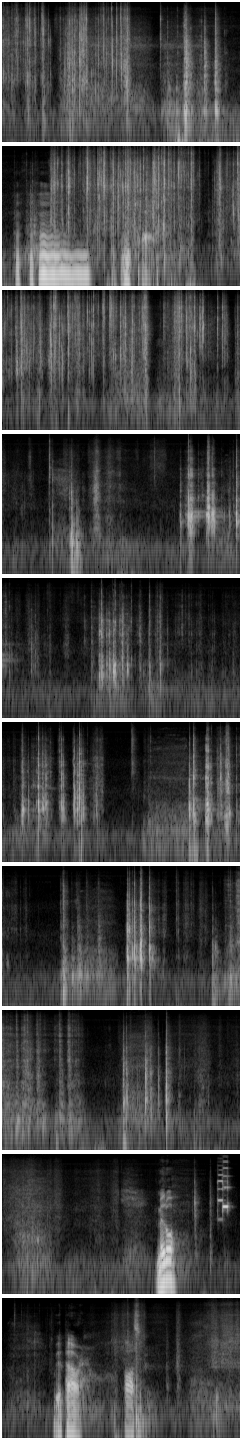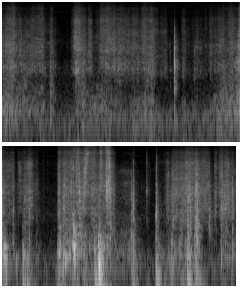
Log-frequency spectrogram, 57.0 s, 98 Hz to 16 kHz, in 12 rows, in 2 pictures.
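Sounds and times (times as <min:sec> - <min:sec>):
plastic packaging crinkling: 0:00.0 - 0:02.7, 0:05.7 - 0:14.4
plastic parts clicking and clattering: 0:20.7 - 0:23.0, 0:23.6 - 0:25.8, 0:27.6 - 0:28.8, 0:31.0 - 0:31.8.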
